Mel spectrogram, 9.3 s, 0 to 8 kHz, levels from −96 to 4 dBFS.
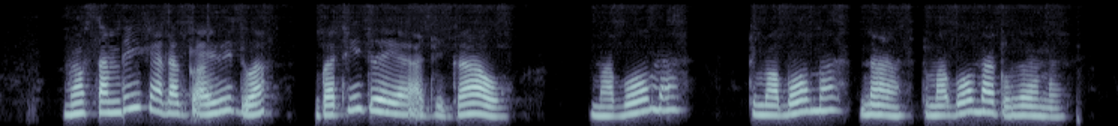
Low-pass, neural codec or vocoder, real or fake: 7.2 kHz; codec, 16 kHz in and 24 kHz out, 2.2 kbps, FireRedTTS-2 codec; fake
